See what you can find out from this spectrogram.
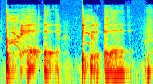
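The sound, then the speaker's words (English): A voice performs a slow-motion throat clearing: drawn-out, low, guttural rasps in a few separate bursts, loud and alone. “And you just hear, in slow motion, a clearing of the throat.”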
